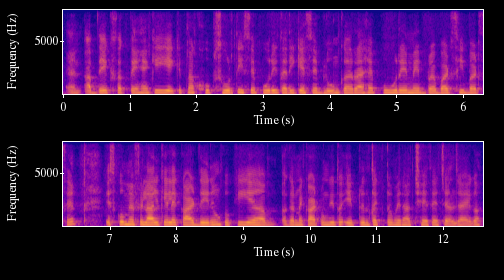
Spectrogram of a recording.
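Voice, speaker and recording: A woman's voice: medium pitch, flat delivery, moderate pace, dark tone. A woman casually narrating a tour of her flowering plants as a gardening vlogger, chatty and showing each plant in turn. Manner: chatty, shows plants one by one.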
